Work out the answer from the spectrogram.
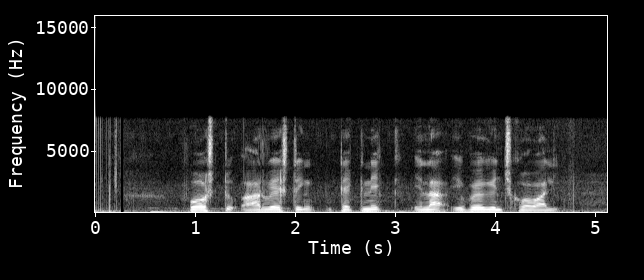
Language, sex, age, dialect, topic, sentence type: Telugu, male, 25-30, Telangana, agriculture, question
